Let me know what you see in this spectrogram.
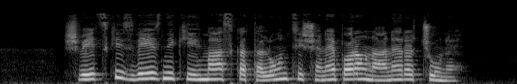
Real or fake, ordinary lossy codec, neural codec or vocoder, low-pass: real; MP3, 48 kbps; none; 19.8 kHz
